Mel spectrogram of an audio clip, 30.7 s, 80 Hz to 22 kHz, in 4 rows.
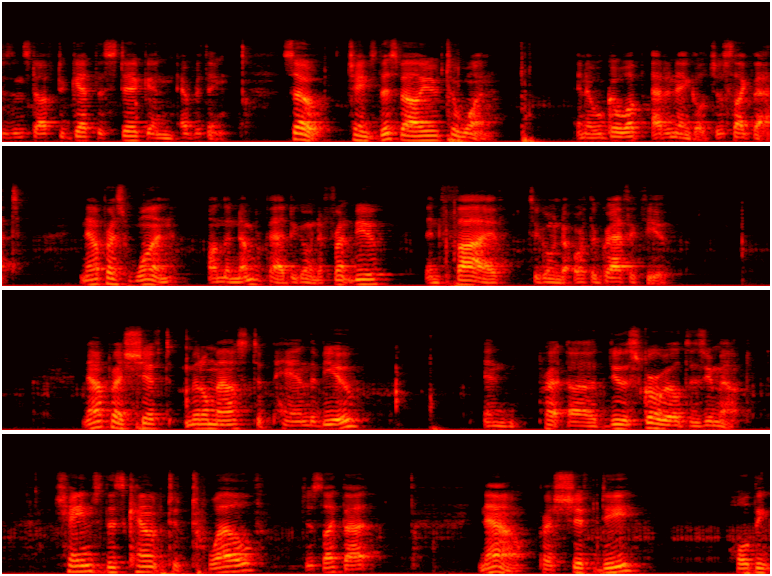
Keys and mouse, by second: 3.6-5.7 drag, 8.8 KP_1, 12.0 KP_5, 17.4-18.4 middle drag, 22.8 middle click, 23.3-25.0 drag, 25.0-26.0 middle drag, 28.8 shift+d.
